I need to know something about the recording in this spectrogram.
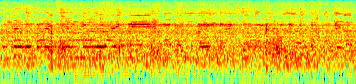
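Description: Steady cabin noise of a car driving on a snow-covered street, with a voice or sound from a radio running under it.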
